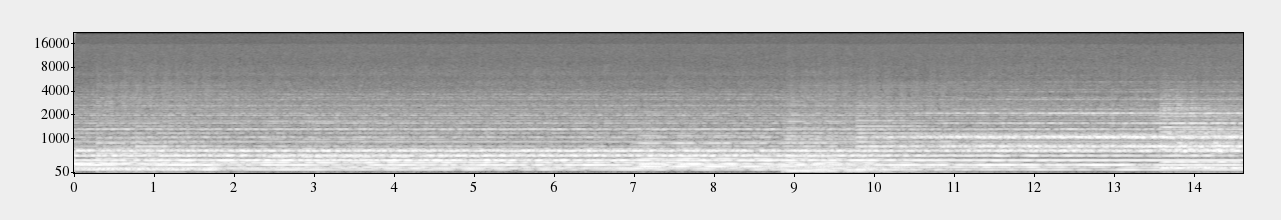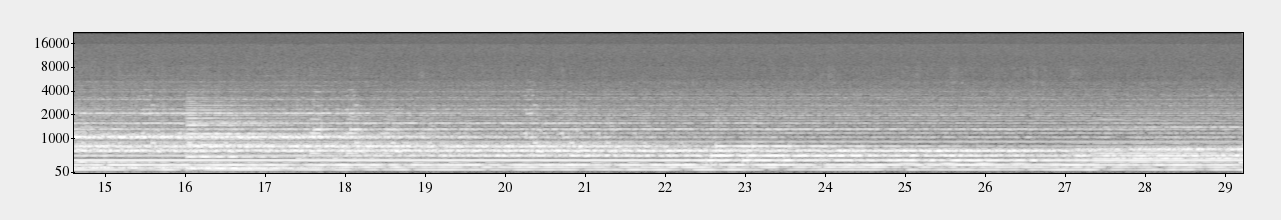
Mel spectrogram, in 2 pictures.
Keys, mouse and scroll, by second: 2.5-2.9 scroll down 3, 7.0-8.0 shift+middle drag, 8.0-9.0 scroll down 2, 9.0-9.5 scroll down 1, 12.5 Tab, 13.0-14.0 middle drag, 14.0 scroll up 2, 15.5-16.8 shift+middle drag, 16.8 click, 18.7 Tab, 19.9 Tab, 21.0 s, 22.4 u, 23.3 a, 24.0 a, 25.5 u, 27.5-28.8 drag.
